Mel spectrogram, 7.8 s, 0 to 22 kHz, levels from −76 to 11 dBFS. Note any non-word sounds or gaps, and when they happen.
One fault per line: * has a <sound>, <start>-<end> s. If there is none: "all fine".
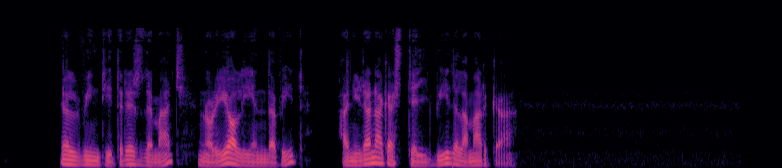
all fine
